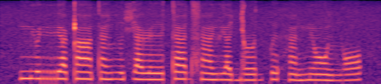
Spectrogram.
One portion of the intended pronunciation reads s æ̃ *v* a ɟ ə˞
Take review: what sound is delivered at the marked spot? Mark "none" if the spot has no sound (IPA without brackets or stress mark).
vʲ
